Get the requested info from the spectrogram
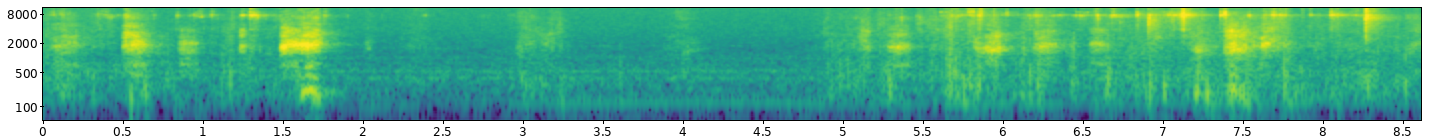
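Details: Small dogs Lilah (Chiweenie) and Minnie (Rat Terrier/Chihuahua mix) at play; snuffling, whiny growls and thin whimpers, a quiet pause, then a busy run of grumbling and scuffles.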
